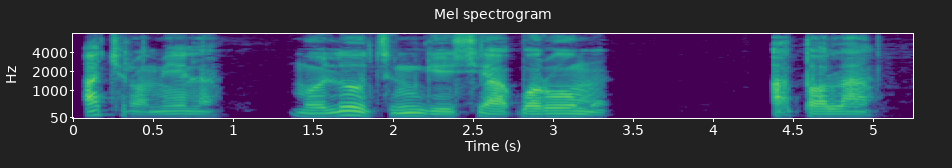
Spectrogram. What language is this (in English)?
Igbo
